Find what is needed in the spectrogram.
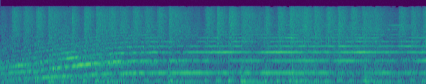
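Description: A warning siren from a horn loudspeaker winding up in pitch over about a second, then holding one steady note, over background music with a drum beat.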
